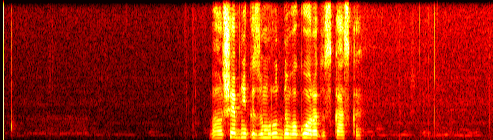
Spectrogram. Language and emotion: Russian, neutral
